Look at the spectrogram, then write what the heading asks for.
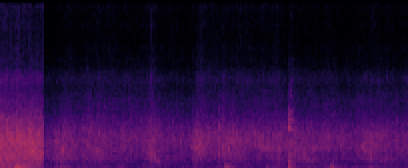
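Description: Chicken pieces sizzling in a wok as a metal spatula stirs them, with light scrapes and clicks of the spatula against the pan; the cooking liquid has boiled down to fat, so the chicken is frying. The sizzle is loud for the first half second, then drops suddenly to a steadier, quieter hiss.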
